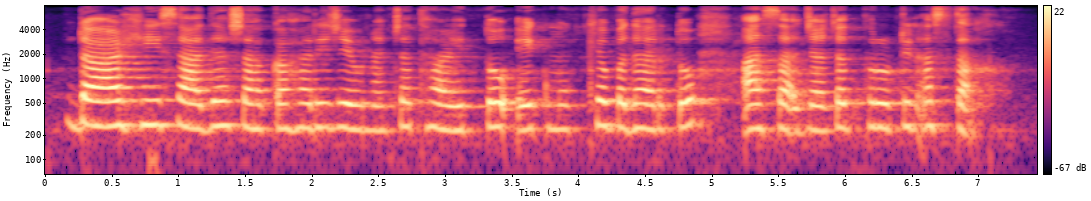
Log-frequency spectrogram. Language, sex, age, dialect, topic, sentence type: Marathi, female, 41-45, Southern Konkan, agriculture, statement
